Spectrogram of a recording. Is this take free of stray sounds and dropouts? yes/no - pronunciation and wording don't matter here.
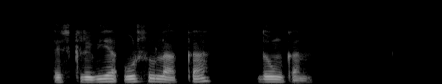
yes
